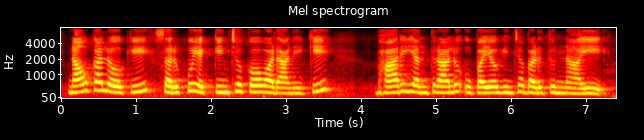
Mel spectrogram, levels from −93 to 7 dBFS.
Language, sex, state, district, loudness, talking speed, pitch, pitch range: Telugu, female, Telangana, Hyderabad, -14 LUFS, 50 wpm, 260 Hz, 245-285 Hz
